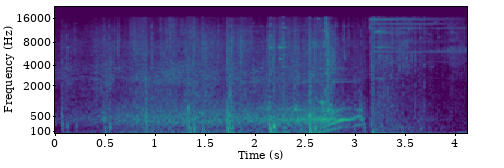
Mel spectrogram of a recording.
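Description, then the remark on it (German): Reindeer hooves clatter in quick, irregular steps, joined near the end by a short throaty, tonal call, all over a steady hissing background with no talking. “Macht's gut und weihnachtlicher kann man, glaube ich, nicht aufhören als mit dem informativen Sound von Rentieren.”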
